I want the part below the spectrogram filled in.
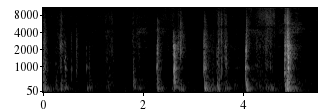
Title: Lifespans TR1200B making noise like there is a soft spot on the deck when the weight shifted. 2w old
